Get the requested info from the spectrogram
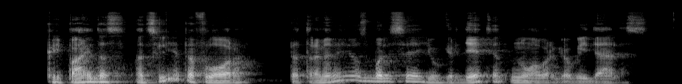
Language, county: Lithuanian, Kaunas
